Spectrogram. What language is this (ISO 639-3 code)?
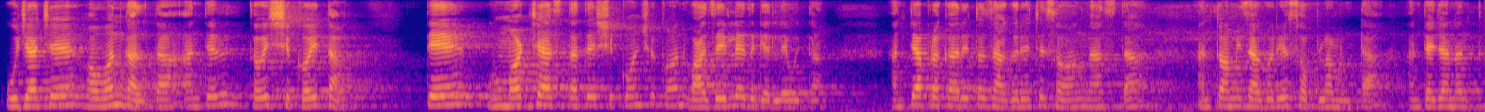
kok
